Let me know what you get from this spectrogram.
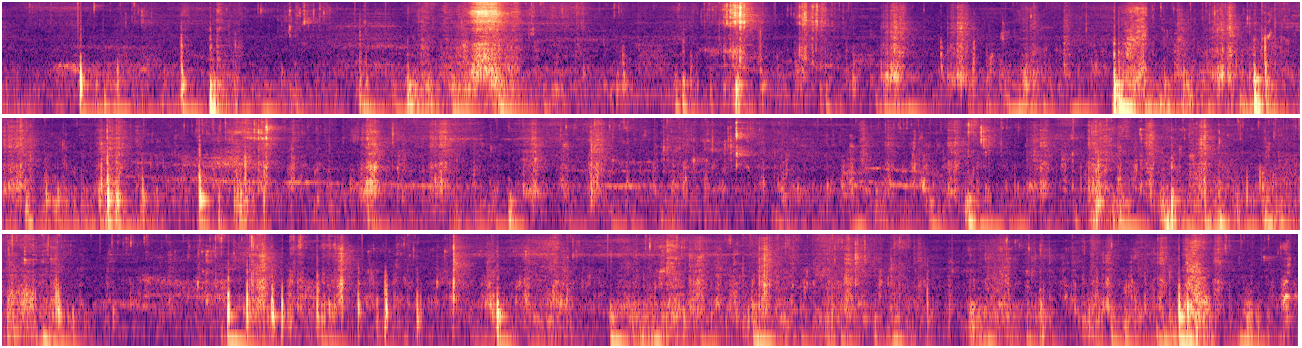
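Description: Close-up eating sounds of two people eating rice and fried chicken with their hands: biting, chewing and crunching, with irregular wet smacks and mouth clicks.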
